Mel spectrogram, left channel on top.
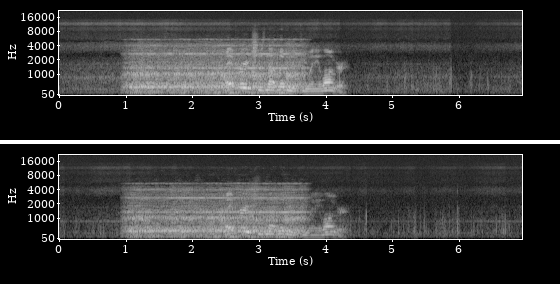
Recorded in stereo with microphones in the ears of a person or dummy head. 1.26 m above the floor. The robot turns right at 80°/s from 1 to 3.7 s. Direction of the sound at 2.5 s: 20° left.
